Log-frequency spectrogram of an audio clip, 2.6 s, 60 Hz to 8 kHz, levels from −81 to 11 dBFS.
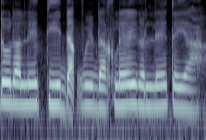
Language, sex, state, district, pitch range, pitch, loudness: Wancho, female, Arunachal Pradesh, Longding, 195-210 Hz, 205 Hz, -16 LUFS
